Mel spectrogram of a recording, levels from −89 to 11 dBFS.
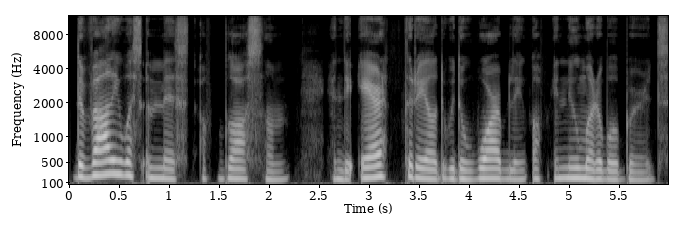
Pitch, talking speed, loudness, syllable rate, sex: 185 Hz, 170 wpm, -19 LUFS, 4.9 syllables/s, female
